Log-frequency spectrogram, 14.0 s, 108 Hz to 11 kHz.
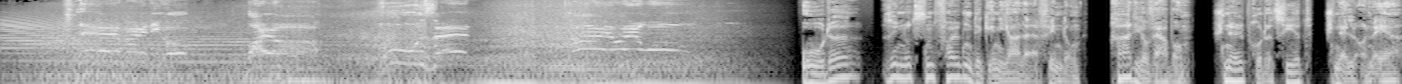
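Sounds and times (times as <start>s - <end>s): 
trucks rumbling past: 0.0s - 7.9s
truck drivers shouting: 0.4s - 7.7s
speech: 9.1s - 14.0s.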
